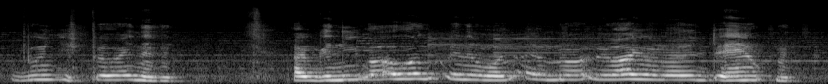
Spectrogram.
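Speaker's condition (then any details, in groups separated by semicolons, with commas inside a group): Cerebral palsy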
